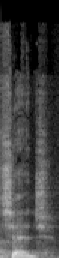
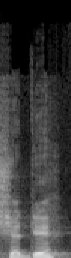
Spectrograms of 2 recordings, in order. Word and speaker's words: Shedge: Because I have heard it pronounced both ways. It's not Shedge. Damn. We don't have we it wouldn't be d. It's shedgay. It's shedgay cuz headgeay is a very popular last name as well.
